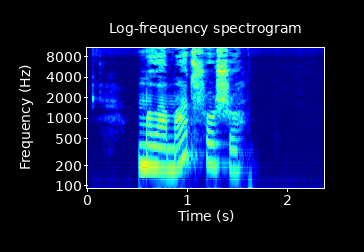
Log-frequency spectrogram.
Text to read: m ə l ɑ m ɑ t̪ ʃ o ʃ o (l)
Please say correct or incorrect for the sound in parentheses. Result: incorrect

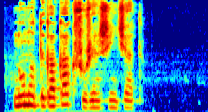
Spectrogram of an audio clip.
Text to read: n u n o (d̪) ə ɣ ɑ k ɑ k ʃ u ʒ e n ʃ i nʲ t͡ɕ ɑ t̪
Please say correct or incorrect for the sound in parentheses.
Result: incorrect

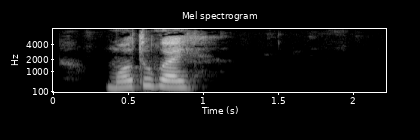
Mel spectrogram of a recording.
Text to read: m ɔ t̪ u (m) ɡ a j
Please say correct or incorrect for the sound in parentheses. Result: incorrect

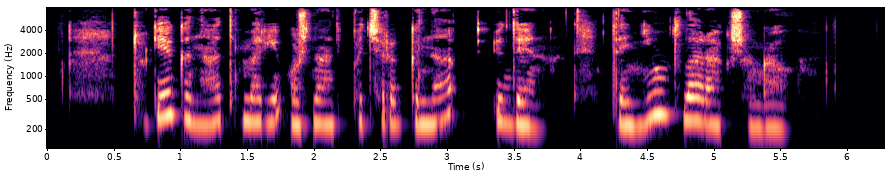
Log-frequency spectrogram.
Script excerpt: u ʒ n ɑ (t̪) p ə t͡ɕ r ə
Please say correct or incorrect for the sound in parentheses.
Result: correct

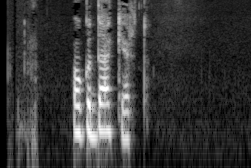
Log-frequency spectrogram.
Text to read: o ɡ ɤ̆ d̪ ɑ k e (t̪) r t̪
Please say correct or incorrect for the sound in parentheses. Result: incorrect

